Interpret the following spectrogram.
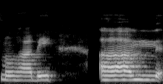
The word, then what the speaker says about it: Mojave: and I don't know if it's called Omaha be well hobby I think it's mo hobby so Mojave Desert that's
